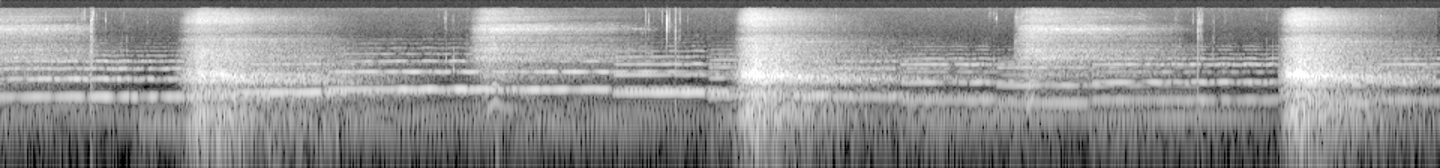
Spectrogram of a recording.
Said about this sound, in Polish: Nie mogę, mogę tylko płakać. Kochanie, rozumiem, jest ci przykro.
